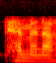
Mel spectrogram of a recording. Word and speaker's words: Pembina: We don't even really pronounce the B, and we say Pembina Highway.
